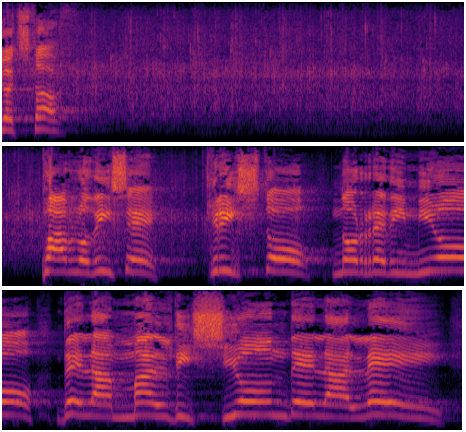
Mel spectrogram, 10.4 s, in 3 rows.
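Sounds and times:
speech: 0:00.0 - 0:00.6, 0:03.8 - 0:10.3
audience applause: 0:00.0 - 0:05.5.

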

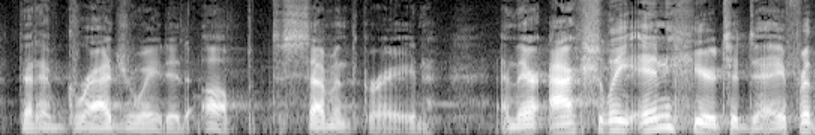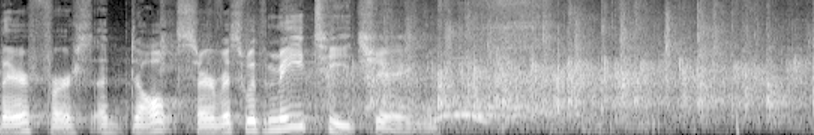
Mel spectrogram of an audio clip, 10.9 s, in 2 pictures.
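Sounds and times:
speech: 0:00.1 - 0:08.6
crowd applauding: 0:07.4 - 0:10.8.

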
